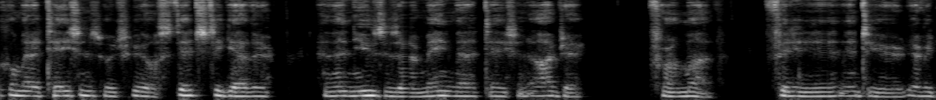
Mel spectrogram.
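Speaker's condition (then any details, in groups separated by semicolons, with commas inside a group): Parkinson's; age 73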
